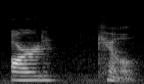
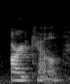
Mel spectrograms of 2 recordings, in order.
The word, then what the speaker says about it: Ardkill: The next name is Ardkill, and it means from the high church, and it's pronounced just as it's spelt, Ardkill, Ardkill.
